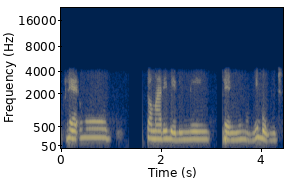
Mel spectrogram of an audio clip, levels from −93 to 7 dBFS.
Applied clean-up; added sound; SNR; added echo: none; none; none; none.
